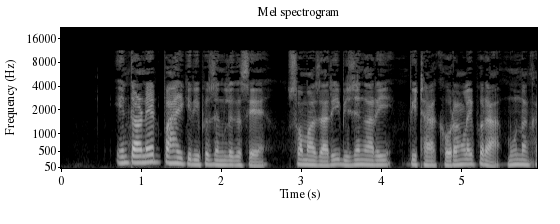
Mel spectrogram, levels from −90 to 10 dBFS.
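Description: From start to end, the speech carries plainly audible MP3 compression damage, likely from a low bitrate near 48 kbps. Nothing is heard above 11.2 kHz. Weak frequency lines drop in and out between frames. The sound turns watery and swirly, and s sounds chirp metallically.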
